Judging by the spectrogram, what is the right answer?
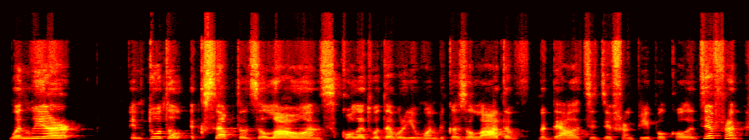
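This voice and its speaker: A woman with a slightly high voice talks slowly on a video call. She muses in a reflective, spiritual way, taking her time between thoughts. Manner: slow, reflective, spiritual musing. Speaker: co-host. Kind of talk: casual conversation.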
